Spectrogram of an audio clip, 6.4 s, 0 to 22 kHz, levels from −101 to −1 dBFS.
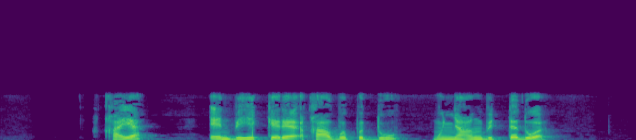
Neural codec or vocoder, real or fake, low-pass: none; real; 7.2 kHz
